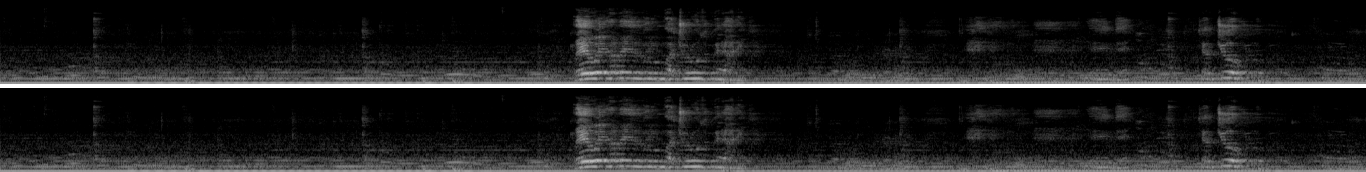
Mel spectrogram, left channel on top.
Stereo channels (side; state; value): both; identical; correlation 1.00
